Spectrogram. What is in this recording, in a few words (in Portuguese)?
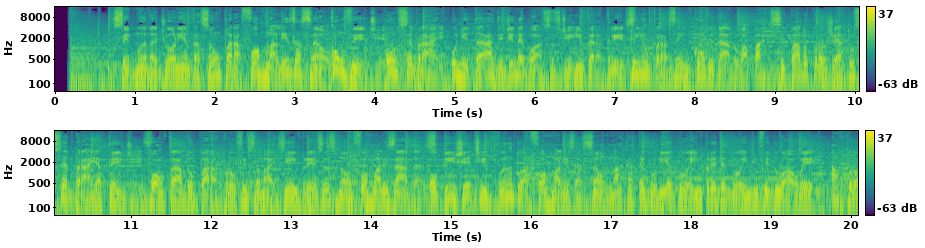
locução padrão locutor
